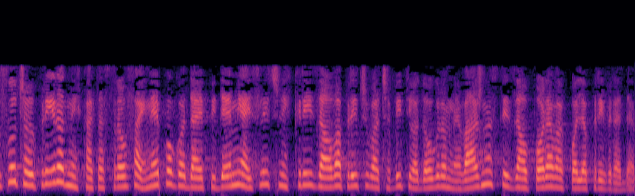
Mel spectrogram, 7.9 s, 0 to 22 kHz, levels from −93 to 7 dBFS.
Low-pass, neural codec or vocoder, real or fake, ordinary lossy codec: 5.4 kHz; none; real; none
